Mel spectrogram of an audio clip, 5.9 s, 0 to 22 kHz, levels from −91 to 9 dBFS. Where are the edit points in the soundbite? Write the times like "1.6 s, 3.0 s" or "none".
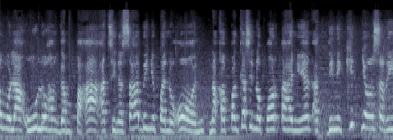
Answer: none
